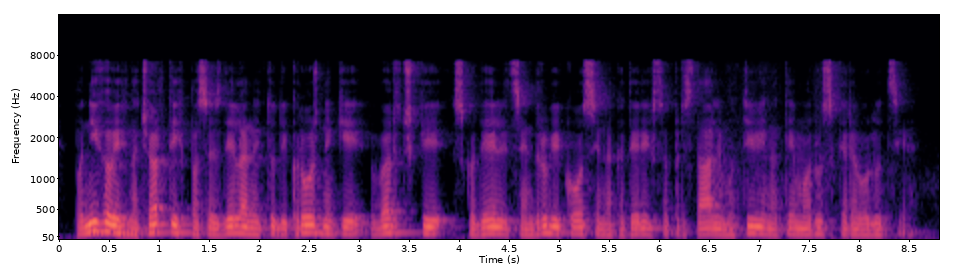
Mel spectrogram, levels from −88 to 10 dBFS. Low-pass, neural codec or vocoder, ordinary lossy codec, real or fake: 7.2 kHz; none; none; real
